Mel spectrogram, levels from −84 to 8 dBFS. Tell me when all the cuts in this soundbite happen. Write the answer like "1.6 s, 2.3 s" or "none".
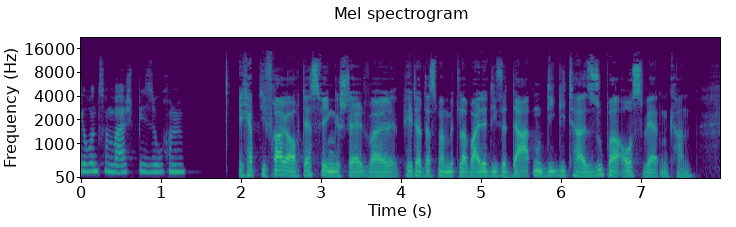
1.9 s, 4.3 s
